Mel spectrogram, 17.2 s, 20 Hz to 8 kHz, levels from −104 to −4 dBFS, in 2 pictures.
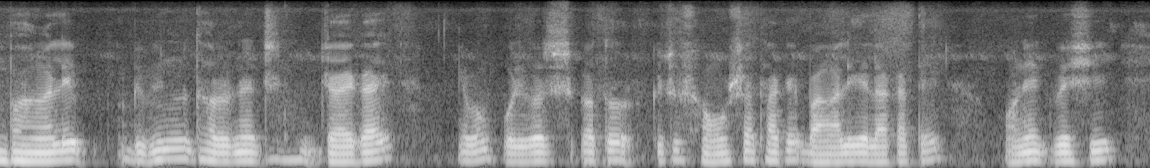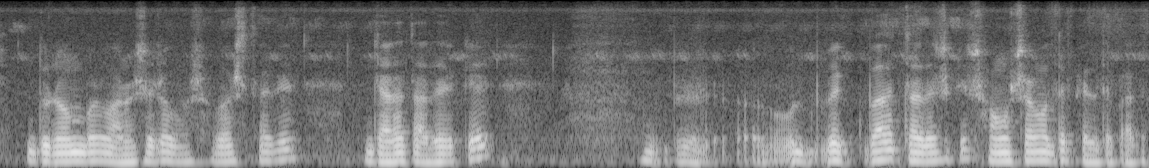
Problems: constant background noise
